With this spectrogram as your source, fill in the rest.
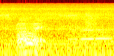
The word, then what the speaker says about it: Spo-it: And right now in the studio we have Spo-it. Rhymes with poet, but there's no poet in it.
